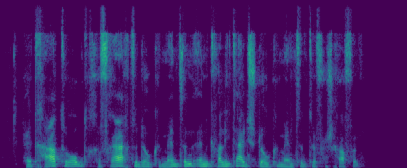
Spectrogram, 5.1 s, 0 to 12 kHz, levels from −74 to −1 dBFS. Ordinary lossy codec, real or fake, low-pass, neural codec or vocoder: Opus, 16 kbps; real; 9.9 kHz; none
